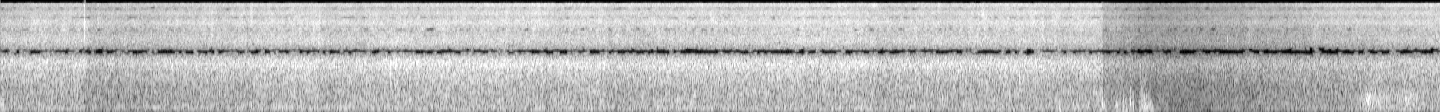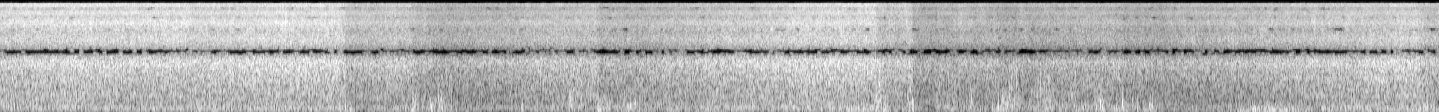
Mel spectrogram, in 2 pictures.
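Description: Heavy thunderstorm rain pouring down steadily on pavement, an even rushing hiss with a brief lull about eleven seconds in.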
